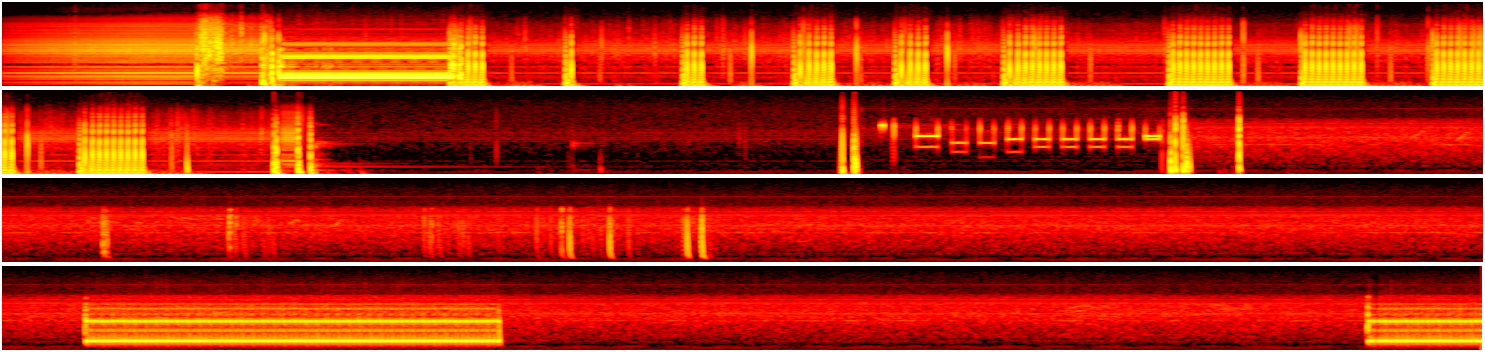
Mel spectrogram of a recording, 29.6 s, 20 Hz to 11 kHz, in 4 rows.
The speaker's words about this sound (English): Let's start with just a basic call to an NX1 from my Long Island home in 1976. This goes from the Lynbrook Crossbar 5 to Hempstead Crossbar Tandem number 3, 5166, to Pittsburgh 4A number 2, 4121, to Katanning NX1.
